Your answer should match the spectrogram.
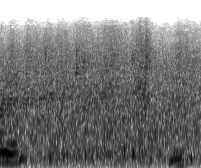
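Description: Steady outdoor background hiss, with a short wavering voice-like call right at the start and another brief one near the end.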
